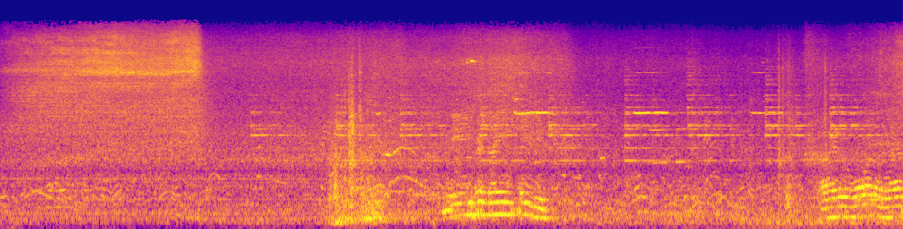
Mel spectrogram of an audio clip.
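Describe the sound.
A loud, steady hiss of steam from the Dollywood Express steam train fills the first few seconds, then cuts off. Voices talk over a low rumbling engine and faint high whines for the rest.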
